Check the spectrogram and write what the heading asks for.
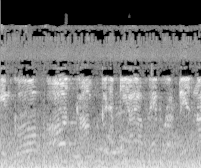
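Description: A man's voice speaking through a phone's loudspeaker, thin and cut off above the mid-range, over the steady low rumble of a moving vehicle.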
